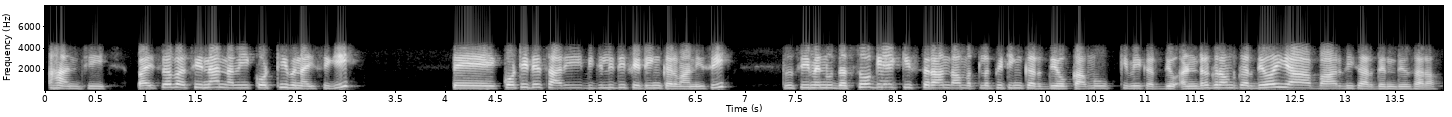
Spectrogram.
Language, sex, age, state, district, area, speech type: Punjabi, female, 45-60, Punjab, Fazilka, rural, conversation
